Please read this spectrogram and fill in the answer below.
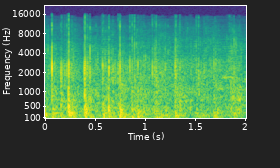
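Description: Many metal-tipped tap shoes clattering on a stage floor in quick, irregular, faint clicks as a group of dancers run off, thinning out toward the end.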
